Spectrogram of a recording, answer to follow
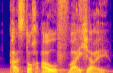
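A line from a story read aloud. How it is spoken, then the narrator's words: Mocking shout. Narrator (German): rief er höhnisch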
